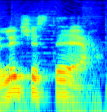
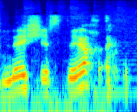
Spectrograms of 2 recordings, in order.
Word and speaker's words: Leicester: Alors, Manchester United contre Leicester.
